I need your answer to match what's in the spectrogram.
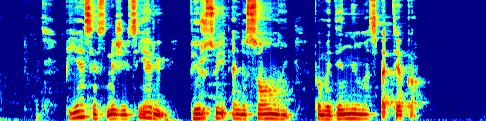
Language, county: Lithuanian, Kaunas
